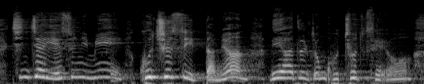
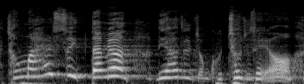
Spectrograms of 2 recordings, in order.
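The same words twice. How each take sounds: First: Said in the usual way. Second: A louder, higher repeat of the plea, 할 pressed hard. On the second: Retold or imitated. Pastor retelling father begging Jesus, louder and higher. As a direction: push the plea up, begging harder. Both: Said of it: "막 애원을 한 거예요".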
